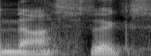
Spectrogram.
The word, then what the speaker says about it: Gnostic: Very often you hear the term Gnosticism and the Gnostics. It's spelled Gnostic, but don't pronounce it that way. It comes from the Greek term gnosis. There you can use the hard G, gnosis, which means knowledge.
